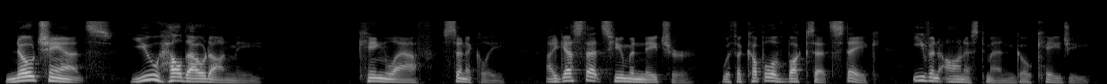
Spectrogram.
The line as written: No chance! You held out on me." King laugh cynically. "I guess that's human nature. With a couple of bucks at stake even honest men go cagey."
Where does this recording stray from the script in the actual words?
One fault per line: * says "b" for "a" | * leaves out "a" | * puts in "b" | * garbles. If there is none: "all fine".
all fine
